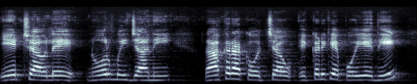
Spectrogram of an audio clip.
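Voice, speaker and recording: A woman's voice: medium pitch, steady tone, moderate pace, natural voice. Woman reading a young wife scolding fondly. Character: fond young wife, scolding her friend.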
